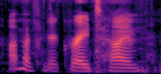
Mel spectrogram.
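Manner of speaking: ordinary talk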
